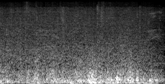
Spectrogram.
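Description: A thunderstorm at a marina produces a continuous heavy rumble of thunder over steady rain, loud and enveloping throughout, with no voices.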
